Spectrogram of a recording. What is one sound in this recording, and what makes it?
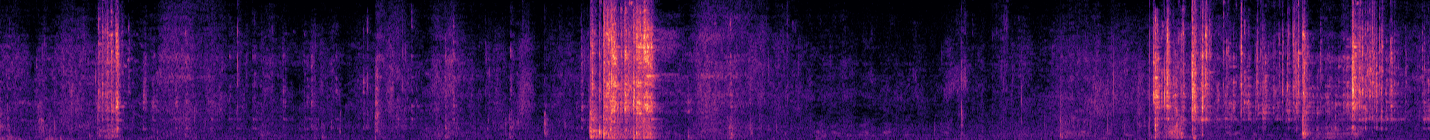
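A boat hull knocks against a wooden dock.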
